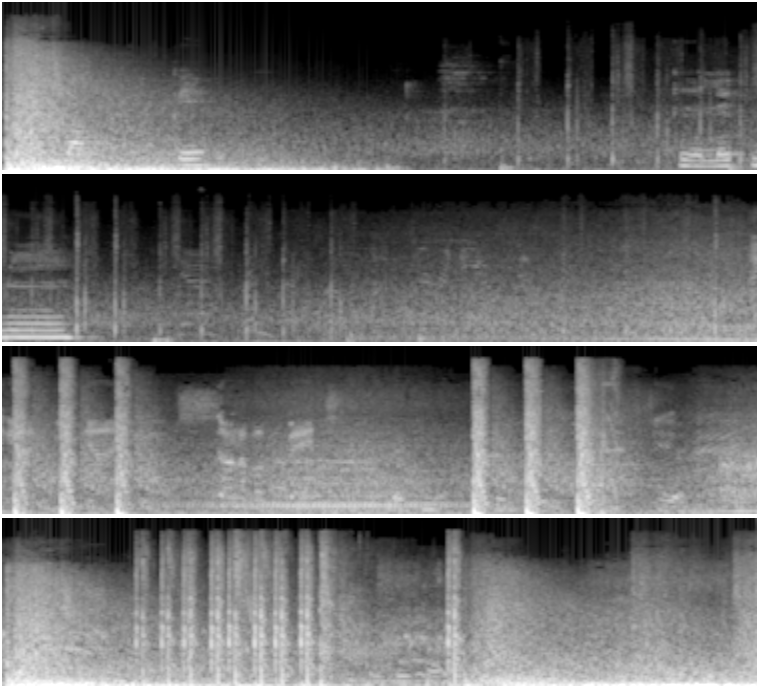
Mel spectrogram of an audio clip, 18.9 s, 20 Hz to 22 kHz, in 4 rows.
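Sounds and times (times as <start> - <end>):
speech: 1.1 - 1.5, 4.2 - 5.3
video game gunfire: 9.4 - 10.5, 12.3 - 13.4, 14.2 - 18.8.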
